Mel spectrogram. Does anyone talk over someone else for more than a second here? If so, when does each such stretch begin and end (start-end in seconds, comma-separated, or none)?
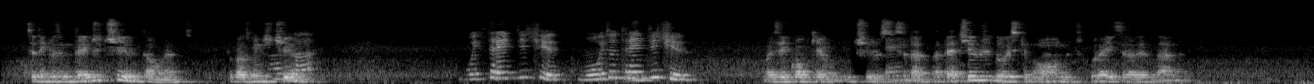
none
